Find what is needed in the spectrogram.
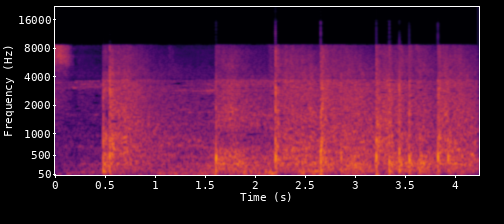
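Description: Firecrackers going off: a rushing hiss starts about half a second in, with irregular sharp cracks over it that come thicker near the end.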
